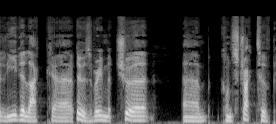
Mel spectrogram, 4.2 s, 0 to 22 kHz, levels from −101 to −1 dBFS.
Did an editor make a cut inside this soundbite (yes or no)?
yes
